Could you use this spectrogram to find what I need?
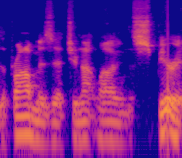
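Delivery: ordinary delivery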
